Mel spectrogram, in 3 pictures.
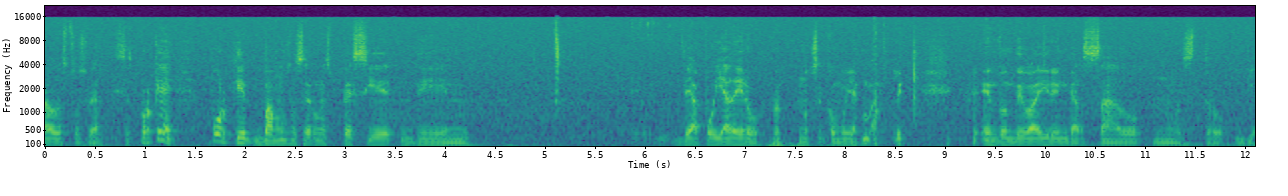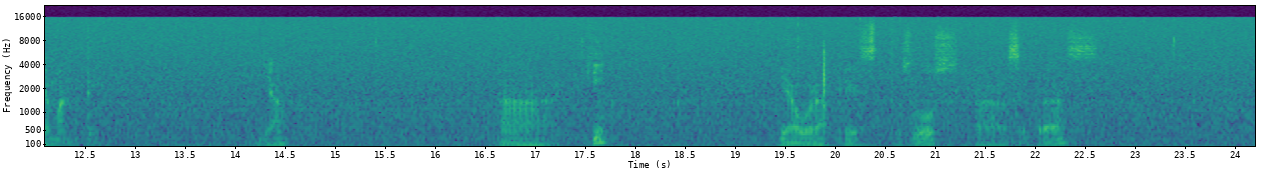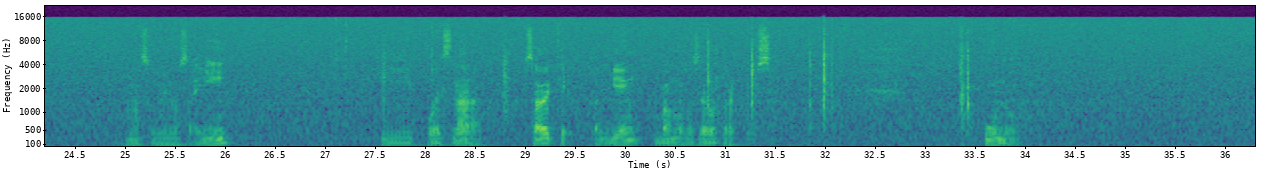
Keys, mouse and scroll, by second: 2.5-6.1 drag, 6.6-7.7 drag, 8.3 right click, 9.4 shift+right click, 10.4-12.8 shift+drag, 12.9-14.8 middle drag, 15.4-17.6 drag, 17.8 middle click, 19.5 right click, 20.2 shift+right click, 21.1-25.6 shift+drag, 23.5-25.6 right drag, 27.1 right click, 28.2-28.8 shift+scroll down 2, 28.9 shift+middle click, 29.6 shift+scroll up 3, 29.9 scroll down 2, 30.8 Tab, 31.4 shift+click, 32.0 shift+Tab, 33.3 1.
